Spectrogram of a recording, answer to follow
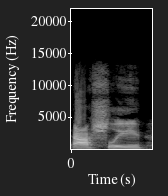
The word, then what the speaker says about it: Aisley: holding up um so my first name is is spelled a i s l e y but it's pronounced Ashley most people you'd think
